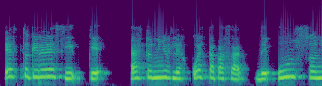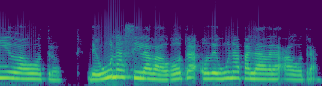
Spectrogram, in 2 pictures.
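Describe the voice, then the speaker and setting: A woman speech therapist giving an online lecture, explaining things clearly and steadily. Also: fairly high pitch, dark tone, lo-fi sound. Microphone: video call.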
